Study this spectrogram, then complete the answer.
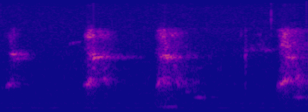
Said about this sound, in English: Can you tell the dog, if he keeps barking like that, I'm going to fuck him and eat him?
